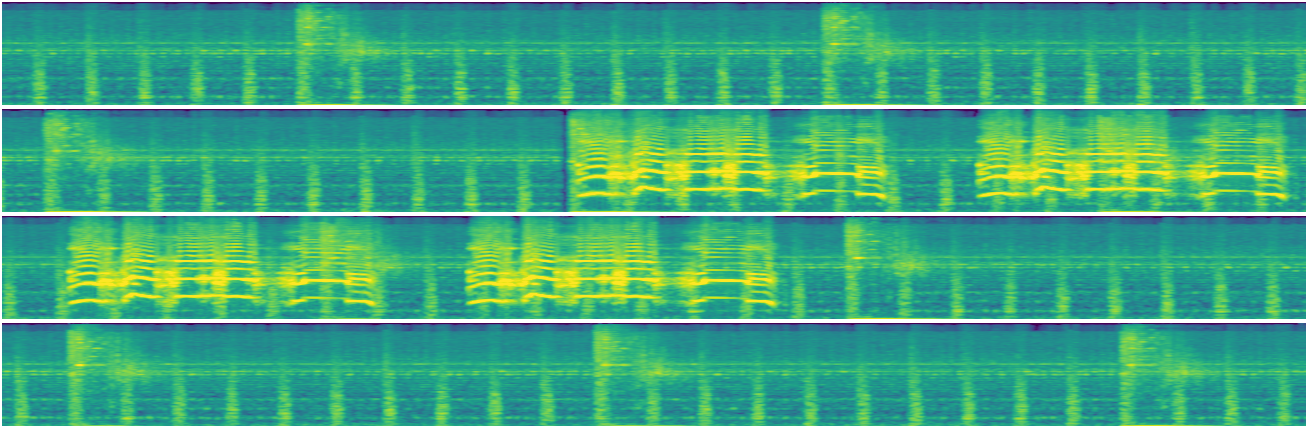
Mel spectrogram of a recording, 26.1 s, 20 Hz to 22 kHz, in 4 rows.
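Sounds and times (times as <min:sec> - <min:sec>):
rooster crowing: 0:09.4 - 0:17.0.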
